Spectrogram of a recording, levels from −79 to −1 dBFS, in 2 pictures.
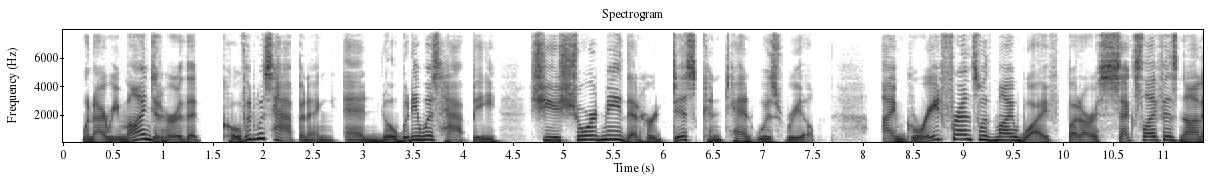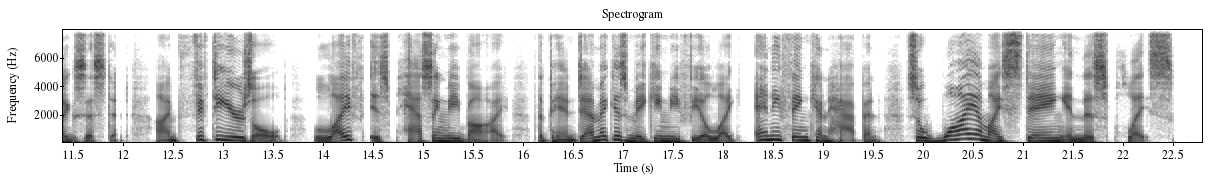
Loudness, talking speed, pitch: -16 LUFS, 155 wpm, 175 Hz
